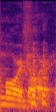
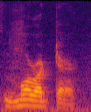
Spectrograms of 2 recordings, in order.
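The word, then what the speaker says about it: Moroder: It's not Morador, it's Morador, which is his last name.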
